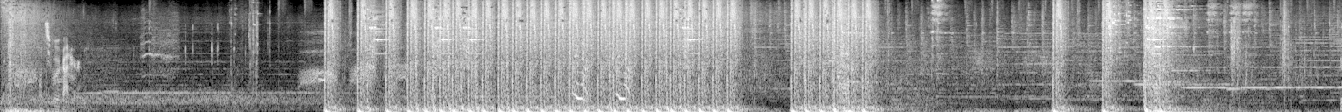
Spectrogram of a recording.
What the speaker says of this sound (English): Weird shotgun is weird.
